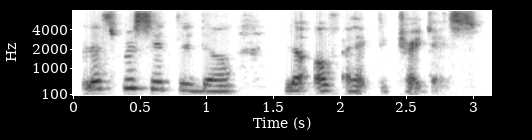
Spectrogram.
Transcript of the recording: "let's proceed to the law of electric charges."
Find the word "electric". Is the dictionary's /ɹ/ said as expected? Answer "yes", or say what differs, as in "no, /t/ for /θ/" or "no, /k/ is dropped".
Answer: no, /ɹ/ is dropped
